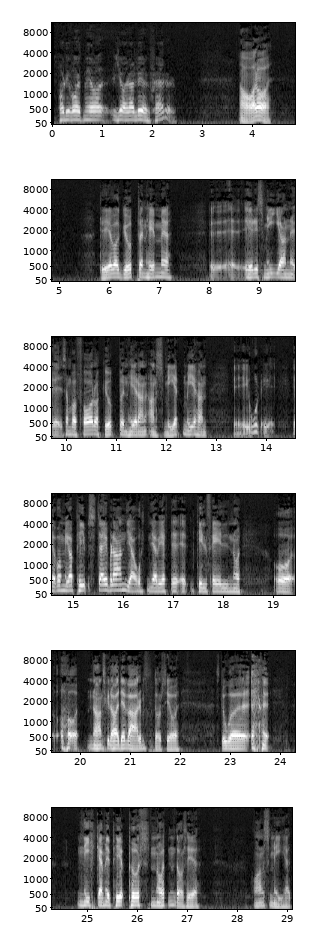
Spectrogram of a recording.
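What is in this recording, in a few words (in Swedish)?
Gräsö Uppland, dialekter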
